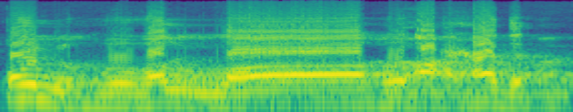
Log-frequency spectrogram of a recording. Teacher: قاف کو لام سے ملائیں گے مگر لام پہ قلقلہ نہیں کریں گے، رفع قلقلہ میں سے لام نہیں ہے.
